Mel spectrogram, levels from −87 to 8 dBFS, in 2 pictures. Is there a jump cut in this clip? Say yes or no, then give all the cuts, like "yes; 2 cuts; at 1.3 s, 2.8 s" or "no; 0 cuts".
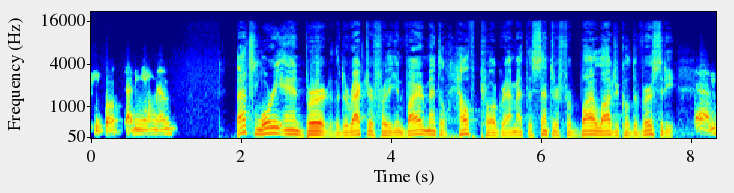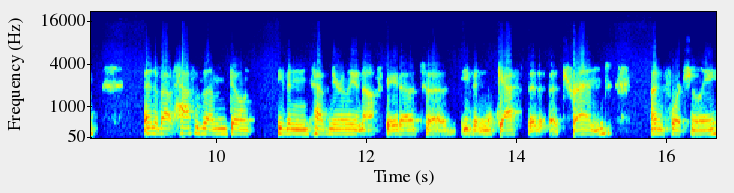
yes; 1 cut; at 8.0 s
